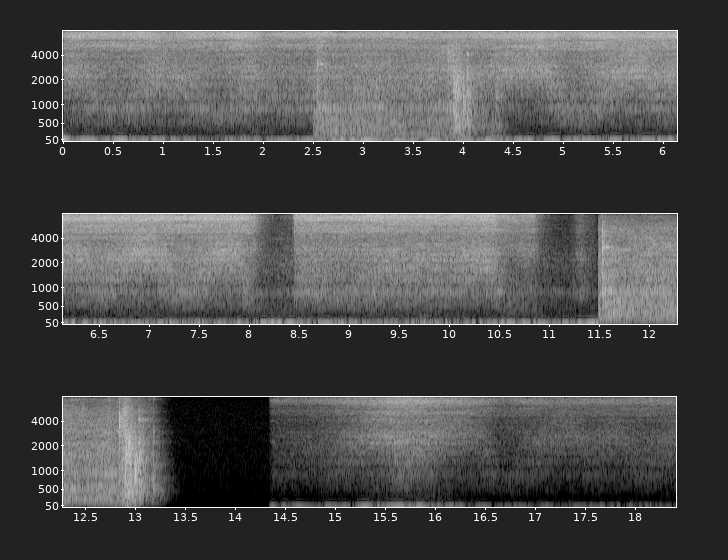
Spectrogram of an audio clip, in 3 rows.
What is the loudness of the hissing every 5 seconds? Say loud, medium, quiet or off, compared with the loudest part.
loud, loud, medium, quiet.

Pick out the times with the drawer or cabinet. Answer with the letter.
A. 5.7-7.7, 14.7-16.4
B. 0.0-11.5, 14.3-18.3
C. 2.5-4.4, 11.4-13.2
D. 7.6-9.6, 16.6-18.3
C.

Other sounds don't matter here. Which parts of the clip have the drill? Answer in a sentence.
You can't hear the drill here.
